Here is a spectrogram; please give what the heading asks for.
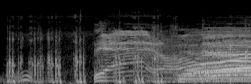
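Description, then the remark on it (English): A loud voice imitates a pig munching and feasting, with quick choppy smacking grunts followed by a long, drawn-out nasal squeal that swells toward the end. “let me give you a quintessential pig”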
